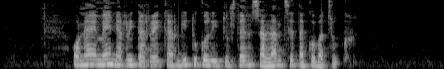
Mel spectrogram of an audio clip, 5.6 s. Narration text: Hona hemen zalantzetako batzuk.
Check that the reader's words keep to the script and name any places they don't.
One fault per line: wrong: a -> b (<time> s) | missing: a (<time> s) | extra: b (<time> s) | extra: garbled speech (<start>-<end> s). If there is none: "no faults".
extra: herritarrek argituko dituzten (1.5 s)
